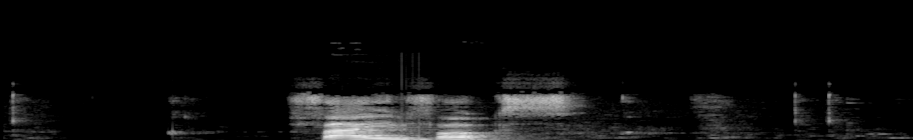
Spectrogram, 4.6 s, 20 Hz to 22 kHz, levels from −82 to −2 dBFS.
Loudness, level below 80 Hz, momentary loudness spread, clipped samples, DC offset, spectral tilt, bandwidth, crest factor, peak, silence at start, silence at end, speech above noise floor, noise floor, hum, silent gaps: -16 LUFS; -64 dBFS; 16 LU; under 0.1%; under 0.1%; -3 dB/octave; 9.6 kHz; 20 dB; -2 dBFS; 1.5 s; 1.7 s; 69 dB; -85 dBFS; none; none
